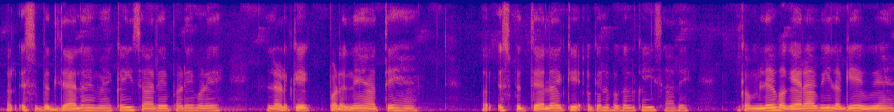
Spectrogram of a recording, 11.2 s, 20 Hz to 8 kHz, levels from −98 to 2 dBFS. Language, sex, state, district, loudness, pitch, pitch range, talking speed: Hindi, female, Uttar Pradesh, Jalaun, -29 LUFS, 165 Hz, 160-185 Hz, 130 wpm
